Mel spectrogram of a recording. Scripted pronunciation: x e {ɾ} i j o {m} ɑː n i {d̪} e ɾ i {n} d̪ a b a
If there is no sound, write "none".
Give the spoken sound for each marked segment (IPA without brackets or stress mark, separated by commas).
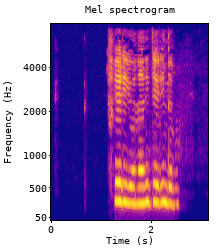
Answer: ɾ, n, d̪, n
